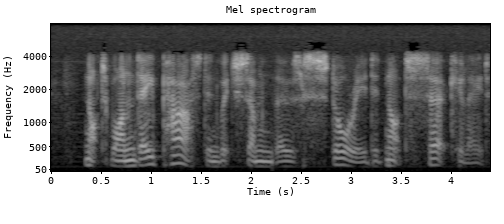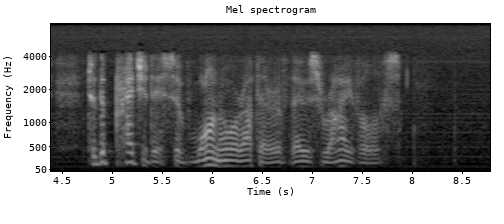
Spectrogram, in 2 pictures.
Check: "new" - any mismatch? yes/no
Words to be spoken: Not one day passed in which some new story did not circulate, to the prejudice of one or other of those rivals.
yes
